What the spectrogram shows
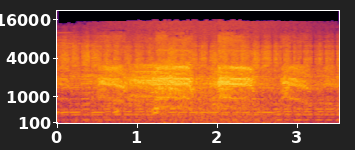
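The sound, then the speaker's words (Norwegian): A crow in the film The Crow caws three times in a row, the first call long and drawn out, followed by two shorter harsh caws, loud over a steady noisy background. “I filmen The Crow blir Brandon Lees karakter brakt tilbake fra døden, og deretter fulgt rundt av en kråke som gir ham overnaturlige krefter.”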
